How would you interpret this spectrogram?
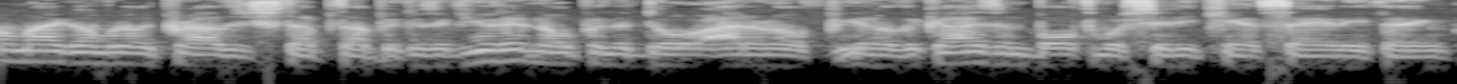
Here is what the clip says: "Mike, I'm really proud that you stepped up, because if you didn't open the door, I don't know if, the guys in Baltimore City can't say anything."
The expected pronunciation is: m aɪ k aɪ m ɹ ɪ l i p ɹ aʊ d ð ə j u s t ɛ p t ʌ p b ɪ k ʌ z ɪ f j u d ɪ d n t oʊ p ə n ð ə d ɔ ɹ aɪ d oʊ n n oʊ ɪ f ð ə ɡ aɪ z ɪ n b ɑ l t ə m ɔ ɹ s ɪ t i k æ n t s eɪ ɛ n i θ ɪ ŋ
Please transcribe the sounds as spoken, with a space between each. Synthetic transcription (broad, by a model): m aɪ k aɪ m ɹ ɪ l i p ɹ aʊ d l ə s t ɛ p t ʌ p b ɪ k ʌ z ɪ f j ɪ d ɪ d n t oʊ p ə n ð ə d ɔ ɹ aɪ d oʊ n n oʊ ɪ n ð ə ɡ aɪ z ɪ n b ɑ l t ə m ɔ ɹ s ɪ t i k æ n t s eɪ ɛ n i θ ɪ ŋ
